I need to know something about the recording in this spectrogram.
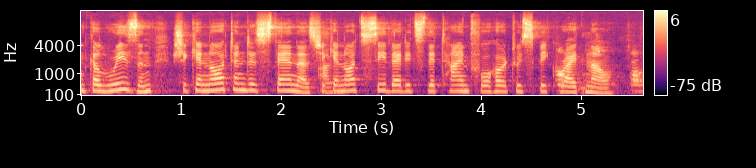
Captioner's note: speaks Portuguese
